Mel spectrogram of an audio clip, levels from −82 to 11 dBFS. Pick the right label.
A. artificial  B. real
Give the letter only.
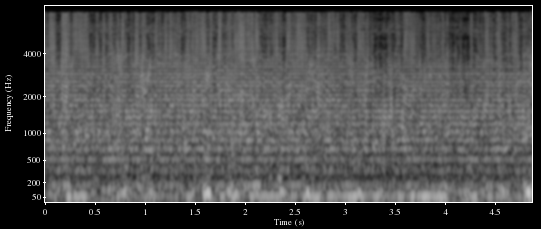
A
